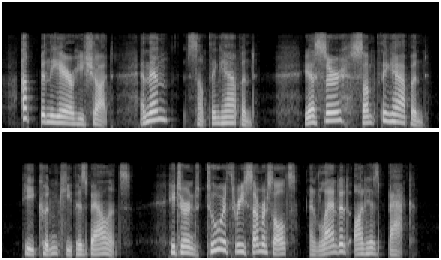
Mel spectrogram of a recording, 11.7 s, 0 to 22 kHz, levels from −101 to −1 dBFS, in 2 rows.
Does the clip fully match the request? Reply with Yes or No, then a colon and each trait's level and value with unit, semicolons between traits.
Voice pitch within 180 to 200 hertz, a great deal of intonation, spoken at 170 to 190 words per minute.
No: medium, 185 Hz; wide, 6.1 semitones; average, 155 wpm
